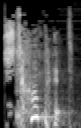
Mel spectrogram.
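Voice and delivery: hushed, breathy rebuke; preacher voicing Paul's appeal to Peter as a whisper; whispered stop. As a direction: whisper it, firm and close. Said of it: "that was his appeal".

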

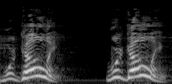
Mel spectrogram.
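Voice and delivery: loud, acted, determined order; forceful command. Paul pulling himself onward, in a loud determined command. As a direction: drive it home loudly, phrase by phrase.

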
